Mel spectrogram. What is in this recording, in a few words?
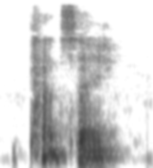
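"pace", British English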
